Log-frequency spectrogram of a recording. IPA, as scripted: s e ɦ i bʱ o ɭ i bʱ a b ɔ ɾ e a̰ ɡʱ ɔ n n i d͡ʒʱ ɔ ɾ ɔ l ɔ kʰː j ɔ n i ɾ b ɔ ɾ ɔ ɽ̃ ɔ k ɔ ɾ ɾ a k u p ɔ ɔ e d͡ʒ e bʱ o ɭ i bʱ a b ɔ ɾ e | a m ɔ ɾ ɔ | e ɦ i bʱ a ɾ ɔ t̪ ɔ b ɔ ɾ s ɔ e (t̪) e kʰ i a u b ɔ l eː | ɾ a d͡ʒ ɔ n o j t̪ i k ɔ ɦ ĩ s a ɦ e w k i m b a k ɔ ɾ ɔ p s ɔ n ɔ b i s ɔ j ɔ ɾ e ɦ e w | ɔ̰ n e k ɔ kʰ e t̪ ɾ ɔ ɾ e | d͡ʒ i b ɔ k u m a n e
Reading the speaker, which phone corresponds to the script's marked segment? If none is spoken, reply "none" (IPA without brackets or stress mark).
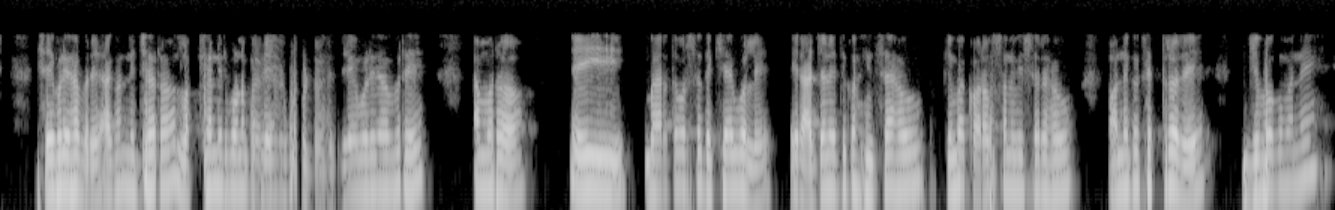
d̪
